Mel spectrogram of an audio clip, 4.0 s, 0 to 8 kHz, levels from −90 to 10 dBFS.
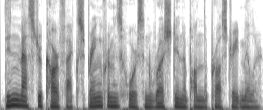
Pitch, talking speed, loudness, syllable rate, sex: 100 Hz, 210 wpm, -18 LUFS, 5.6 syllables/s, male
